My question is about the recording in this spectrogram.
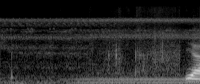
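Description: Crickets chirring steadily in a high pitch, with a low steady hum coming in about half a second in.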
